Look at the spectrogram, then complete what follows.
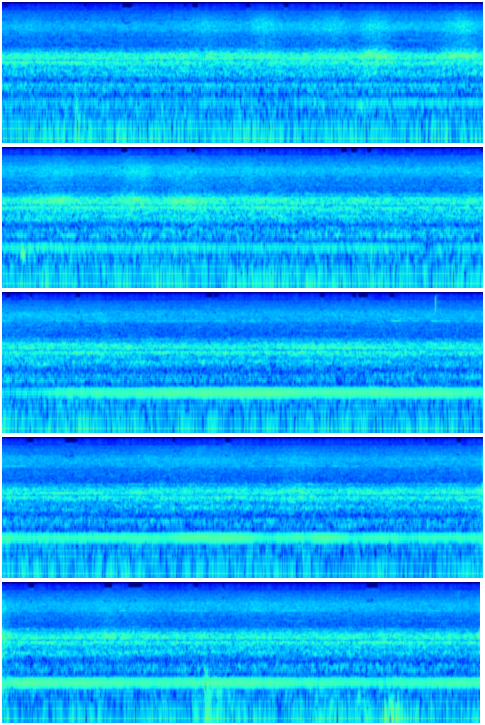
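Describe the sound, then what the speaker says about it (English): A vacuum cleaner runs somewhere in a house, a steady droning hum with a fixed tonal whine that holds evenly, moderately distant and unbroken, with no talking. "if the vacuum's annoying until she's done"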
